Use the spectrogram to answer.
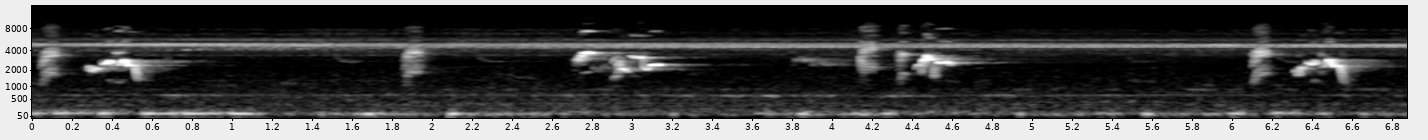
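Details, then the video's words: Training recording of a sooty-headed bulbul: brief liquid whistled phrases, each falling then flicking, repeated roughly every one to two seconds above a constant high-pitched whine and low background hum. "suara masteran kutilang anti gagal"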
